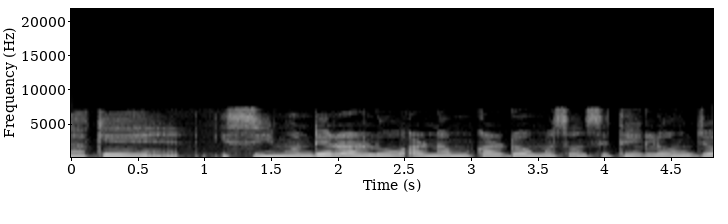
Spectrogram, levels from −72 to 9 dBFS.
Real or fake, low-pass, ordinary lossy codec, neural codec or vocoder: real; 7.2 kHz; none; none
